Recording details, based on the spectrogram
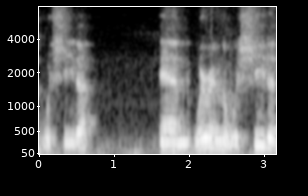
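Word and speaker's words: Ouachita: Some people would say Wichita, but they pronounce it Washita.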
